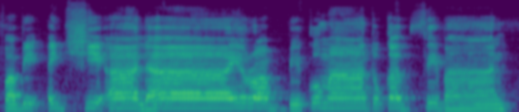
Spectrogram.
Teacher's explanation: یا کے ساتھ ملا کر پڑھا جائے گا، الف مدہ ہے، الف مدہ میں بڑی مد ہے، اسے 5 الف کی مقدار کھینچ کر پڑھا جائے گا ، با مشدد ہے، با کو را کے ساتھ ملا کر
